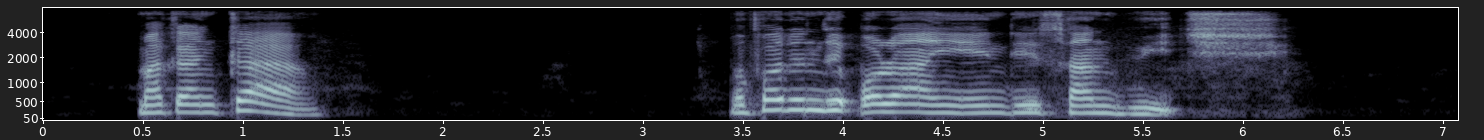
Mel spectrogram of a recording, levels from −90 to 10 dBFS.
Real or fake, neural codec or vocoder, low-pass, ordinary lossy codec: fake; vocoder, 44.1 kHz, 80 mel bands, Vocos; 7.2 kHz; none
